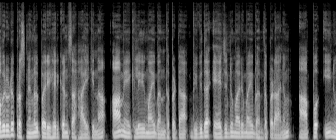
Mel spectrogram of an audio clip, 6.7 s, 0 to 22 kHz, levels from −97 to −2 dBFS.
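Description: A speech recording whose sender clock runs slow against the receiver, by roughly 4 percent, so clock drift between sender and receiver keeps the jitter buffer draining throughout. The receiver compensates with repeated timing corrections from 0.14 s to 6.72 s, repeating short pieces, playing at 97 percent speed and adding roughly 200 ms. At 1.52 to 1.58 s, a short stall from a late packet leaves the buffer empty, so the last sound is held for 37 ms with nothing lost.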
